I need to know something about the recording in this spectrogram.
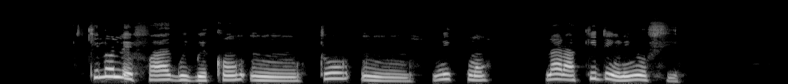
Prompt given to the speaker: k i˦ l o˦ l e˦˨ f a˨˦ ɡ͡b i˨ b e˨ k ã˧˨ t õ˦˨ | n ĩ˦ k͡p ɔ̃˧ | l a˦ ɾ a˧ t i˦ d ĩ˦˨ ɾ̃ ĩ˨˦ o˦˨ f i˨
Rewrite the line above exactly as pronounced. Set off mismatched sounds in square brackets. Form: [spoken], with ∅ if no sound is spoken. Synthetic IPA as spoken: k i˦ l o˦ l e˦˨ f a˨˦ ɡ͡b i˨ [ɡ͡b] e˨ k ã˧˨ t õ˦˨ | n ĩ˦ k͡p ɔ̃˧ | l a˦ ɾ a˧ [k] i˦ d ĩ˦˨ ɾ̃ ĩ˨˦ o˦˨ f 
